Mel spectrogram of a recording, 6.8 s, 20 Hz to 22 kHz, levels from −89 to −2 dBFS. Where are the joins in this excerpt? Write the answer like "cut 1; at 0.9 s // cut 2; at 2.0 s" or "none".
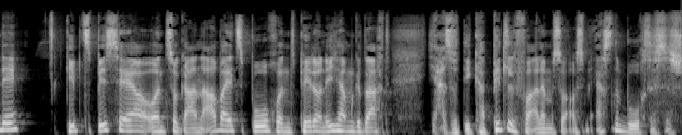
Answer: cut 1; at 4.6 s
